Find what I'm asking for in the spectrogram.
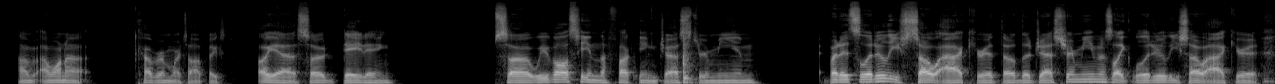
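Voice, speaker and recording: In an American accent, the speaker keeps a fairly even intonation on a very clean recording with a silent background. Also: man. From Massachusetts, US. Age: 18. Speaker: vlogger. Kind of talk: casual monologue. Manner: rambling, filler-heavy.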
